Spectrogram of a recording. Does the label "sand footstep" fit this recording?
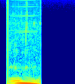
No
